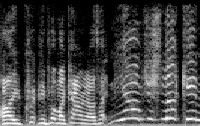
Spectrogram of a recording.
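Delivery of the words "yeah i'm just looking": shouted, high pitched. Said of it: "I shouted back over to her".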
